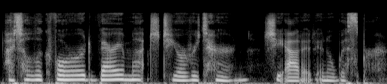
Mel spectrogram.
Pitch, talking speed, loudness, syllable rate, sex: 195 Hz, 215 wpm, -17 LUFS, 5.3 syllables/s, female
